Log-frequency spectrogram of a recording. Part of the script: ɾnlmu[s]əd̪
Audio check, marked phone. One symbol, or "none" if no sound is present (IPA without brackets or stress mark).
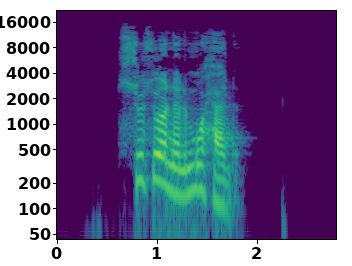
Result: ħ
